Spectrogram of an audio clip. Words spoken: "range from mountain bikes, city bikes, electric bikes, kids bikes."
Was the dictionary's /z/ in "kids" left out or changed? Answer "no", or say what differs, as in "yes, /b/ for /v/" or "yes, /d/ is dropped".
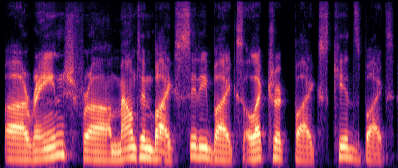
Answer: no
